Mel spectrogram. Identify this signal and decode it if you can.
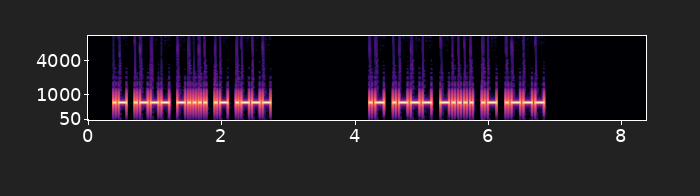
Morse code, heard as a keyed tone, about 28 wpm, 700 Hz. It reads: AJ6AJ AJ6AJ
